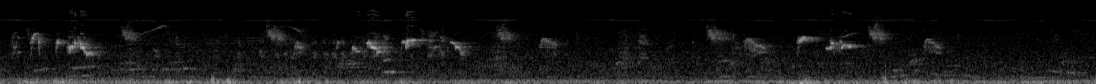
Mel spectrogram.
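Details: Decoy red-whiskered bulbul (ché type) singing during a trapping session, 30 May 2016: bursts of quick, lively chirps and slurred whistles in short phrases, repeated over eleven seconds against faint background rumble.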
